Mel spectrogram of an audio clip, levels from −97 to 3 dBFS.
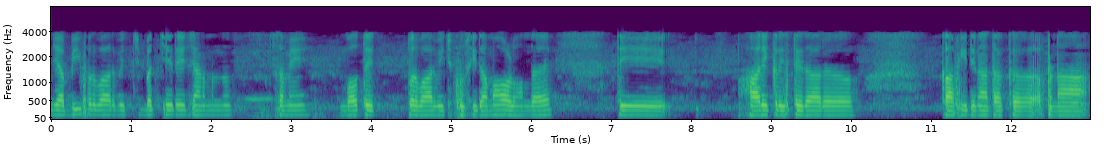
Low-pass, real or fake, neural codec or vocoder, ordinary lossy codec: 7.2 kHz; real; none; AAC, 16 kbps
